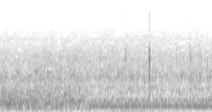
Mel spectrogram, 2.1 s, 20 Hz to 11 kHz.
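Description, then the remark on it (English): A faint, low engine hum from a car coming up the road comes in partway through, mostly buried under a steady wash of rain and wind, with one brief sharp tick. Elysian Park, around 5 a.m., as rain and thunder begin. “A car coming up the road toward us, sounds like.”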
